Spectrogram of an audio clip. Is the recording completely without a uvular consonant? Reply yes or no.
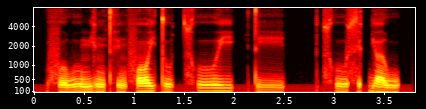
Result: yes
